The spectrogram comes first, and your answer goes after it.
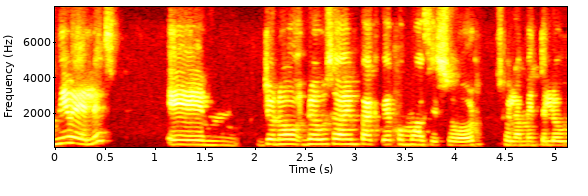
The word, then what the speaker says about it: Impactia: Impactia. Se escribe INN Pactia.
